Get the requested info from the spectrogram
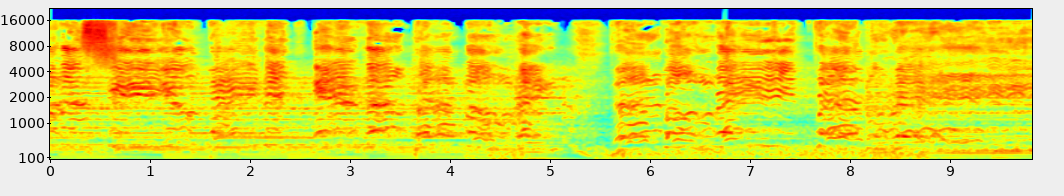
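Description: A live band holds sustained chords under wavering wordless vocal ad-libs, with backing singers joining in, as a gospel-tinged ballad draws to its close.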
